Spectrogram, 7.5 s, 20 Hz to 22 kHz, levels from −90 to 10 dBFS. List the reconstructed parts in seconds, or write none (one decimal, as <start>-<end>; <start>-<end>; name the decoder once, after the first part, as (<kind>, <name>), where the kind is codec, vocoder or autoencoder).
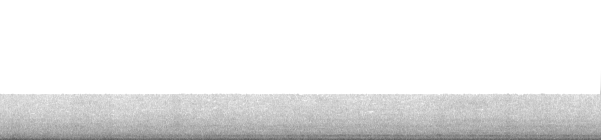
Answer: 1.4-1.9 (codec, SNAC); 3.2-4.6; 5.5-6.7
